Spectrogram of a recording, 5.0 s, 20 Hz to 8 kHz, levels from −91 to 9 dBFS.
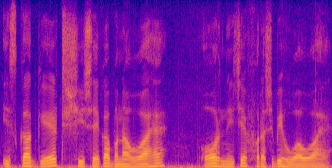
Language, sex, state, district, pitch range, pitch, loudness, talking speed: Hindi, male, Uttar Pradesh, Saharanpur, 110-130 Hz, 120 Hz, -15 LUFS, 170 wpm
